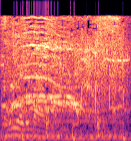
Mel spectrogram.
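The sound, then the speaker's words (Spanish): A loud crowd cheers and whoops with applause mixed in, a sound effect played on a radio show: a dense, continuous wall of voices and clapping that holds steady for the whole few seconds, slightly muffled. “Sí, vayan los aplausos para el chino. Ahí está, sí, sí, un aplauso.”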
